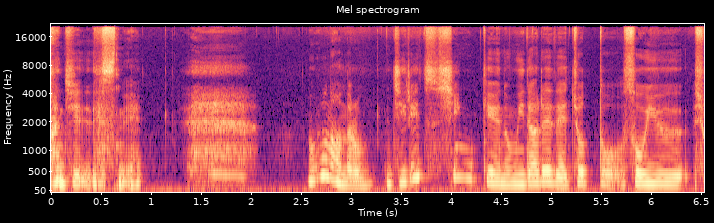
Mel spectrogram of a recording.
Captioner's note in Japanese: 笑い; 息をのむ音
